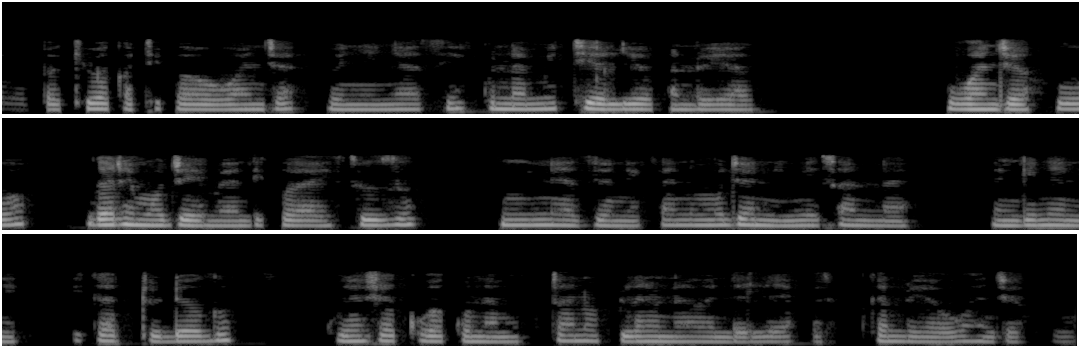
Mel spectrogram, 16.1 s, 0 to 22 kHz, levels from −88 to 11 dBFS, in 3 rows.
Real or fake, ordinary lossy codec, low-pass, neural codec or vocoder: real; AAC, 32 kbps; 5.4 kHz; none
